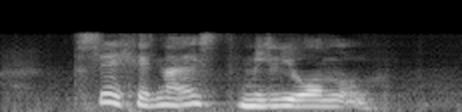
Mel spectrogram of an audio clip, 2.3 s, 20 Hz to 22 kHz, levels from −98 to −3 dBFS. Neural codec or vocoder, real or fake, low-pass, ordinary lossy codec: codec, 16 kHz, 1 kbps, FunCodec, trained on Chinese and English, 50 frames a second; fake; 7.2 kHz; none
